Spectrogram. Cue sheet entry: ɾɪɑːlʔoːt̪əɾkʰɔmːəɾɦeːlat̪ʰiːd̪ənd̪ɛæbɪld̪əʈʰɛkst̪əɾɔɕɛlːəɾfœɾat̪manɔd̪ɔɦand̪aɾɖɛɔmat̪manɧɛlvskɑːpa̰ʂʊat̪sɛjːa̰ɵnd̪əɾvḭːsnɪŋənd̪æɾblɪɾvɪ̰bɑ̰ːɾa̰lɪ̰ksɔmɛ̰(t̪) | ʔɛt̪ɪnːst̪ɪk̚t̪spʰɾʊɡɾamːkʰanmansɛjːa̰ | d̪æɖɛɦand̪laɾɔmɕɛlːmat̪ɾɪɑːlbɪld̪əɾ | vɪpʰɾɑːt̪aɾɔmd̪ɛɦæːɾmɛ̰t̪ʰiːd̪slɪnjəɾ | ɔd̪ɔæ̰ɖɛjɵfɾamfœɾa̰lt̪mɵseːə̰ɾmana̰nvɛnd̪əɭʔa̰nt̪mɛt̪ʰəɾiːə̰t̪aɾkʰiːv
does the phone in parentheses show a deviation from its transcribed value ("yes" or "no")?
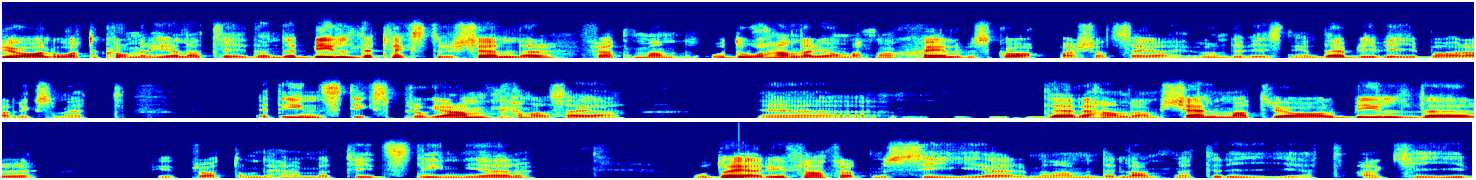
no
